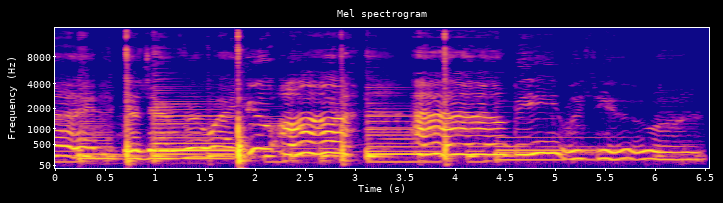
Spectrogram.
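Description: A man singing long held notes with a wavering vibrato over a strummed acoustic guitar, a few hard strums standing out.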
